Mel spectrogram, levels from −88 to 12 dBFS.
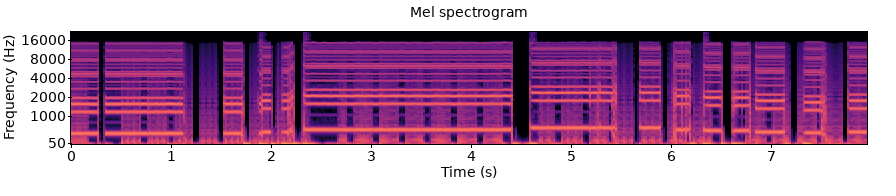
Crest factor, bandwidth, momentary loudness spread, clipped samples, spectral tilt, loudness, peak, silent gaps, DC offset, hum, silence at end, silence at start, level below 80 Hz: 10 dB; 16.5 kHz; 4 LU; under 0.1%; -2.5 dB/octave; -15 LUFS; -4 dBFS; none; under 0.1%; none; 0 s; 0 s; -30 dBFS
